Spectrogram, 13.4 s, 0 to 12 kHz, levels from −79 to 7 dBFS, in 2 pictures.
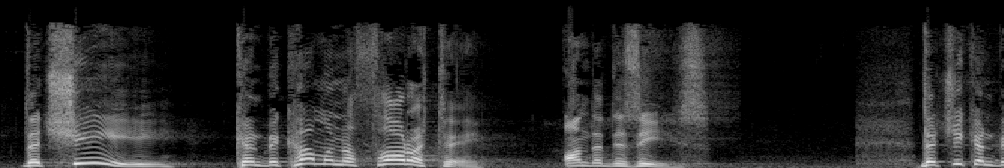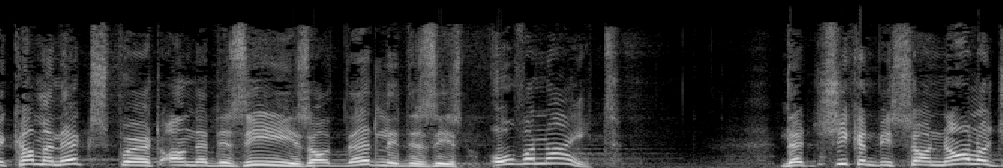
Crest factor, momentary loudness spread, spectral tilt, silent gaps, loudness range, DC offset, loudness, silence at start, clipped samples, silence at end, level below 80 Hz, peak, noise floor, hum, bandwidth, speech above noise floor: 14 dB; 9 LU; -5 dB/octave; none; 6 LU; under 0.1%; -12 LUFS; 0.15 s; under 0.1%; 0 s; -52 dBFS; 0 dBFS; -52 dBFS; none; 11 kHz; 40 dB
